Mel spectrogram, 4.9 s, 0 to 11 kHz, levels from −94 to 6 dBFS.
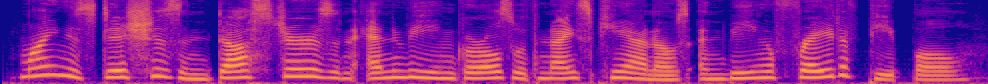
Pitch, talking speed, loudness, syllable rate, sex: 240 Hz, 195 wpm, -17 LUFS, 4.7 syllables/s, female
